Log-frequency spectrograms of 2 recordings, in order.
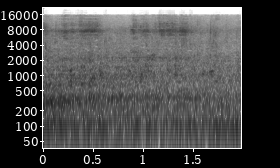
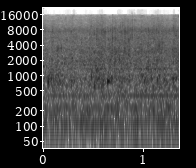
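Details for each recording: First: Jacuzzi J 480 hot tub, about 480 gallons, water at 99°F with setpoint 95, jets firing on both sides with no air added. Steady, even rush of water over a low pump hum, no surging or rattle; jets running normally. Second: Jacuzzi J 480 hot tub with jets running: the diverter switch that directs water pressure is leaking water, and a service visit is booked. Steady watery trickle and splash over the jet pump's hiss, water escaping past the diverter valve.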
